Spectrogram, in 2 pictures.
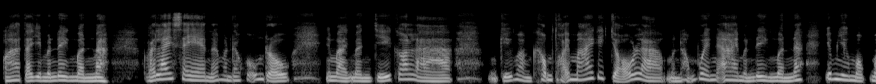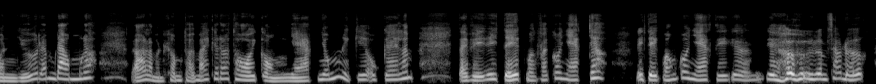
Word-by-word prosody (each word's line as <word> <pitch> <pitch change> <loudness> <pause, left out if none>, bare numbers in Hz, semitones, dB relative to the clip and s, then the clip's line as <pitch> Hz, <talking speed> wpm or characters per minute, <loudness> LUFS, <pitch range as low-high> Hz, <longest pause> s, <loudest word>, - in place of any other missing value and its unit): a, 180 +3 -1
tại 160 +1 0
vì 175 - 0
mình 165 +1 0
đi 190 - +2
một 175 - -1
mình 160 -1 +1
mà, 165 -1 +4 0.4
phải 170 - 0
lái 240 +3 +3
xe 200 -8 -1
nữa, 165 +1 -3
mình 205 -3 -4
đâu 185 0 -5
có - - -9
uống 240 +2 -3
rượu. 155 -4 +2 0.4
Nhưng 185 - -2
mà 160 -4 +1
mình 150 -2 0
chỉ 165 +4 +1
có 235 +2 -2
là, 150 -9 -1 0.3
ừm, - - -8
kiểu 170 +1 -2
mà, 210 - -3
không 210 - -2
thoải 220 - -4
mái 225 +5 -1
cái 290 -2 -6
chỗ - - -1
là 160 -12 -1
mình 150 -1 -3
hổng - - -6
quen 225 -5 -1
ai, 195 -2 -1
mình 160 -3 -2
đi 185 - +1
một 165 -1 -2
mình 160 -1 +1
á, 200 +4 0 0.2
giống 250 -1 0
như 220 -4 +2
một 160 -5 -2
mình 155 -4 +1
giữa 165 +10 0
đám 260 +2 -2
đông 245 -2 +3
đó, 290 +2 0 0.4
đó, - - +1
là 210 - -1
mình 160 -4 -3
không 180 +3 -4
thoải - - -5
mái 195 +4 -2
cái 260 - -6
đó 260 - -2
thôi, 200 -5 +2
còn 155 -3 0
nhạc 155 +2 +2
nhúng 230 +8 0
này 285 - -2
kia 220 0 -2
OK 215 -1 -7
lắm. 285 +3 +2 0.5
Tại - - +1
vì 180 -1 +3
đi 235 +3 +2
tiệc 215 +2 +6
mà, 185 - -3
phải 205 - -3
có 280 - -4
nhạc 210 -6 0
chớ, 295 +2 +4 0.3
đi 230 - +1
tiệc 205 -3 +4
mà 195 - +1
hổng 230 - -3
có 300 - -1
nhạc 215 -6 +1
thì, 205 0 -2 0.4
ờ, 220 -5 +5
ừ, 250 0 +4
làm 245 -1 +3
sao 275 +3 -4
được, 230 0 +2
205 Hz, 295 wpm, -23 LUFS, 165-235 Hz, 0.5 s, tiệc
